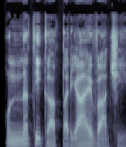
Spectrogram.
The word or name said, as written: उन्नति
